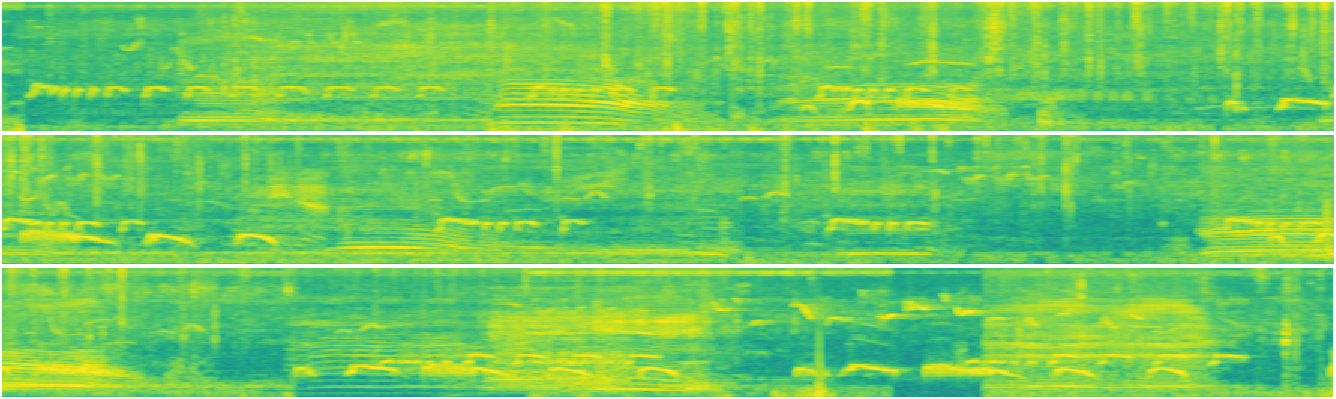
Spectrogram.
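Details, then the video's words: Hungry cows mooing near vast rice fields in a village: a few drawn-out, wavering low moos rise and fall, mixed with steady repeated chirping of birds or fowl, voices and rustling background noise. "The sound of hungry cows mooing"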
